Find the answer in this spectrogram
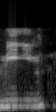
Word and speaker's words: meme: in some way so the way it's pronounced is kind of like that yes it's kind of like uh it goes like towards the way you pronounce the word gene like gene and then mean it's kind of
